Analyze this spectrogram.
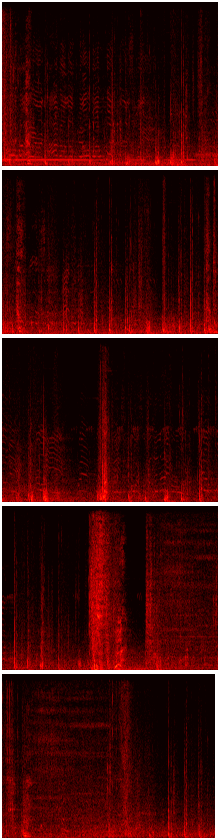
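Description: Footsteps thud and scrape across a rooftop.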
